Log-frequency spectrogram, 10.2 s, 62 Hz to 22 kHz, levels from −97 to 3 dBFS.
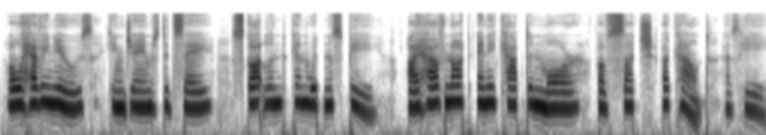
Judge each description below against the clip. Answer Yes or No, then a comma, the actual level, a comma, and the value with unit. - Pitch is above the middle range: Yes, high, 220 Hz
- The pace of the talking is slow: Yes, slow, 130 wpm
